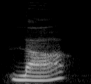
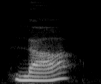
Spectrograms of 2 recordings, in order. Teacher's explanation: Today we're going to look at Tone 2 in the 9 tones in Cantonese. Tone 2, rising, but ends just lower than Tone 1.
